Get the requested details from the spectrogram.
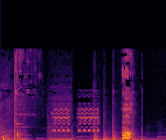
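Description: A telephone rings in two short electronic bursts, surrounded by clattering and thumping noises and a brief squeal, with no one speaking.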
